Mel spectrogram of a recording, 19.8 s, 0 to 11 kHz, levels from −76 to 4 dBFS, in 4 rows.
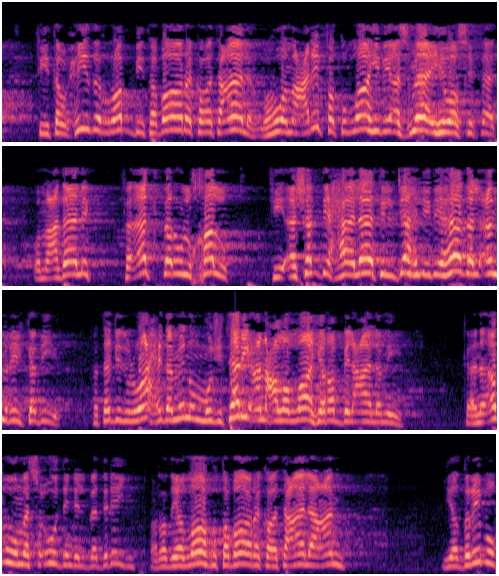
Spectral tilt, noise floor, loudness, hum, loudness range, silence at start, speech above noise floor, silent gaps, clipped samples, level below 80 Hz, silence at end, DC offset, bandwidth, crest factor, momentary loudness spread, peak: -3.5 dB/octave; -54 dBFS; -13 LUFS; none; 4 LU; 0 s; 40 dB; none; under 0.1%; -46 dBFS; 0 s; under 0.1%; 6.6 kHz; 14 dB; 13 LU; 0 dBFS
